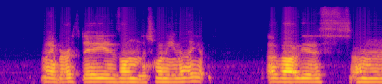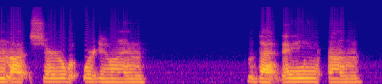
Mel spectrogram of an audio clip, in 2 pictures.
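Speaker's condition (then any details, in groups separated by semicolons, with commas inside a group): Cerebral palsy; first word not said quite right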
